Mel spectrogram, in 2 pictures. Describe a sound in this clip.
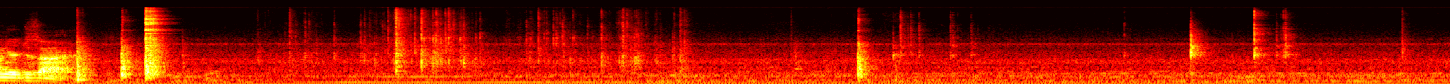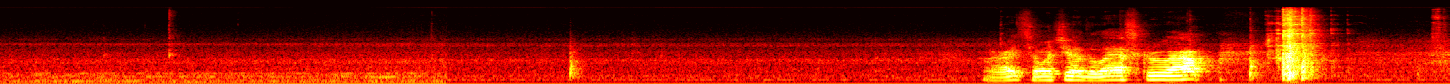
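Plastic parts click and tap as headphones are handled.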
